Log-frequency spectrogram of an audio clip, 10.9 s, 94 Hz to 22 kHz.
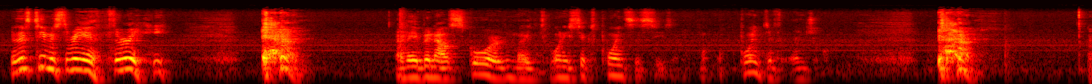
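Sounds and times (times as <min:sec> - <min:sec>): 
speech: 0:00.1 - 0:01.8, 0:02.6 - 0:03.1, 0:04.0 - 0:08.3, 0:09.4 - 0:09.9
sharp raspy cough: 0:02.6 - 0:03.2, 0:09.4 - 0:10.0.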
